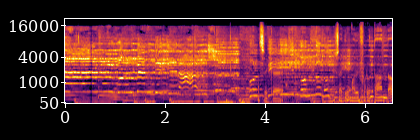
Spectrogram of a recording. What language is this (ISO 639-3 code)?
spa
